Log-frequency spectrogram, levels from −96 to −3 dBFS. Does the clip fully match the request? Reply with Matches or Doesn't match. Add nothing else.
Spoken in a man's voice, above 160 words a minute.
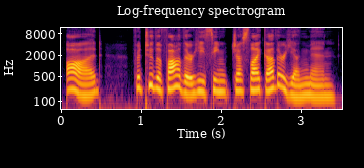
Doesn't match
